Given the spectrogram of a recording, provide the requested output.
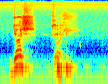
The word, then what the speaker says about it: Jos: para el estimado Jos, ahí me dice cómo se pronuncia. Josh. Sí. Pero ahí a la H está por ahí en otro lado. Sí, ya vio que, pero así me han dicho toda la vida, entonces así me llamo.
